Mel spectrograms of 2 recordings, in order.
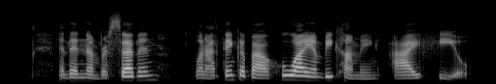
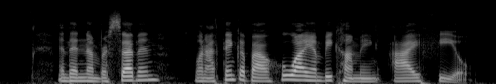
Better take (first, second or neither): second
